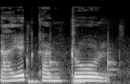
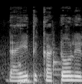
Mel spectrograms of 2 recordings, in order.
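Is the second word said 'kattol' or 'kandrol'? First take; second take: kandrol; kattol. First: The second word is said as 'kandrol'. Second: The second word is said as 'kattol'. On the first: The speaker calls it right. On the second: The speaker calls it wrong. "Diet கட்டோல் இல்லைம்மா"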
